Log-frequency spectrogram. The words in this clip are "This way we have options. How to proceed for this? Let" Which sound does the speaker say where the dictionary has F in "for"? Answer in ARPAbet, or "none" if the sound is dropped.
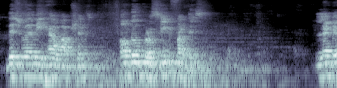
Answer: F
